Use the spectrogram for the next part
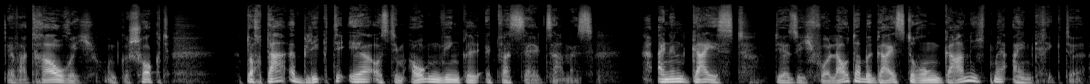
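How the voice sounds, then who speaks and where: A man narrating a history story for children in a lively, explanatory way. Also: lowish voice, measured pace, husky, no room sound, clean studio sound.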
